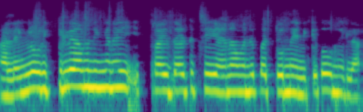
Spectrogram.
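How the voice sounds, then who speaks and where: A woman's voice: fairly high pitch, very fast, narrow, tinny audio. A woman giving emphatic, opinionated commentary on crime as a vlog host, repeating phrases and posing rhetorical questions. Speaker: vlogger, host.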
